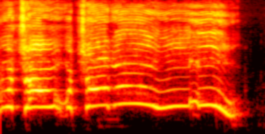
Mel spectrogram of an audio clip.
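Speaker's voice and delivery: high, slow outraged shout; a stunned, high-pitched cry of protest; shocked yell. Retold or imitated. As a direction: yell at the cops in disbelief. Arrested man yelling at cops.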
